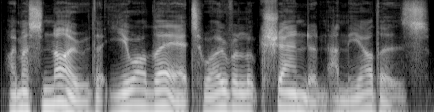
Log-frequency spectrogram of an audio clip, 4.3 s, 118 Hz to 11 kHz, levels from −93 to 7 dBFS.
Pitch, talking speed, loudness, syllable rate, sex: 115 Hz, 180 wpm, -16 LUFS, 4.6 syllables/s, male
